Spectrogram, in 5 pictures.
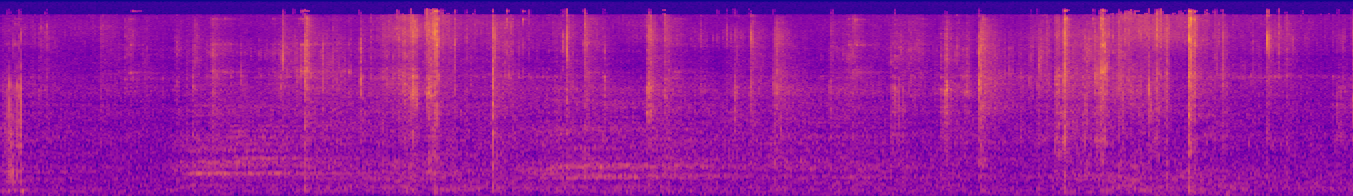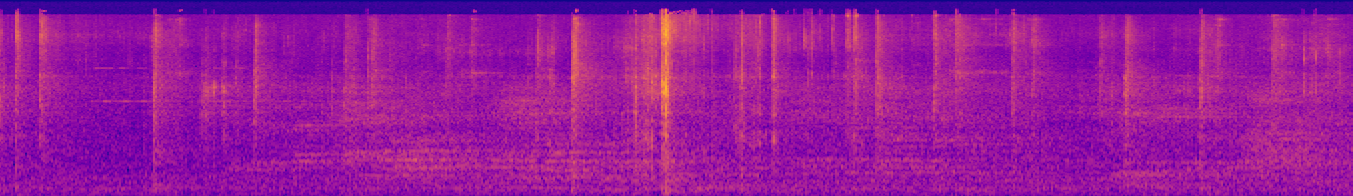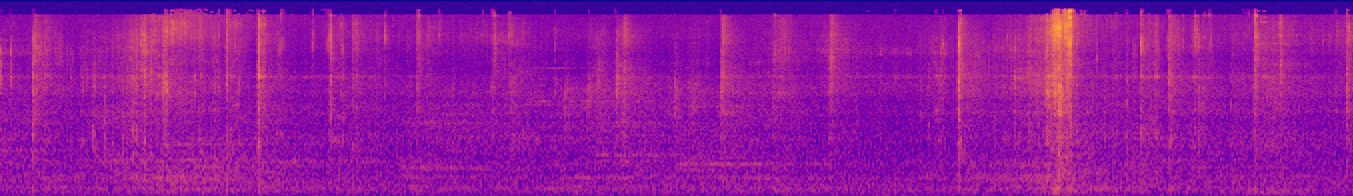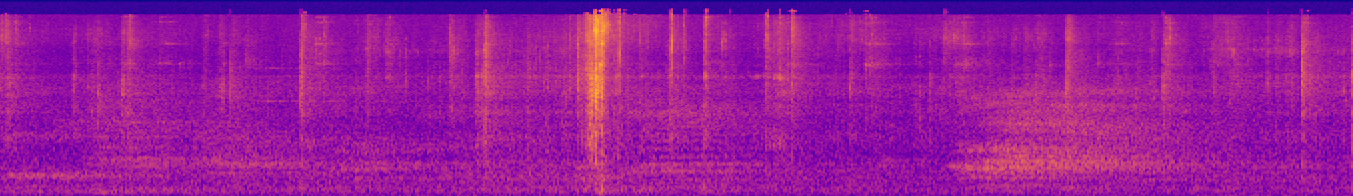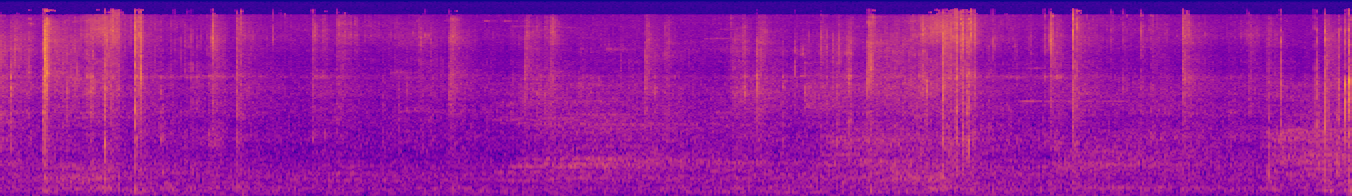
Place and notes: New York University Abu Dhabi, P.o. Box, Sa - Sound of NYUAD Arts Center
This is the sound of the Arts Center on a quiet Sunday afternoon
